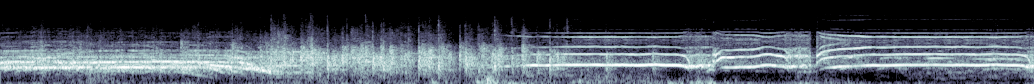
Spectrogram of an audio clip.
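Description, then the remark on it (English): A man in the audience whoops and wails in a loud, high voice over a noisy crowd, the yells rising and falling several times before settling into a sustained piercing cry. “Where's the guy that yelled?”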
